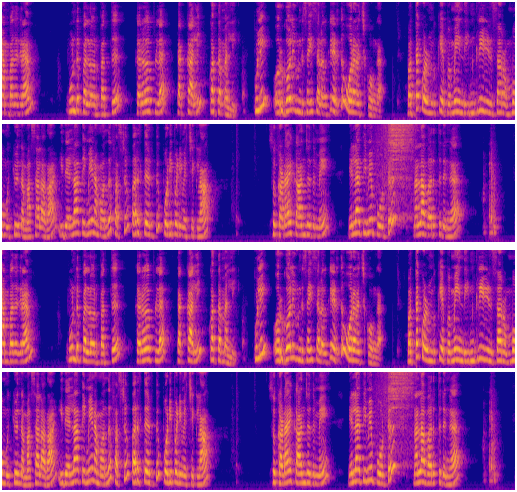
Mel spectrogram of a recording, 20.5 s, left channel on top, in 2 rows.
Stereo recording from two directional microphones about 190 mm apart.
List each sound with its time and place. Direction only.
0.0 s a woman's voice: 40° right (ahead or behind)
15.5 s a woman's voice: 45° right (ahead or behind)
